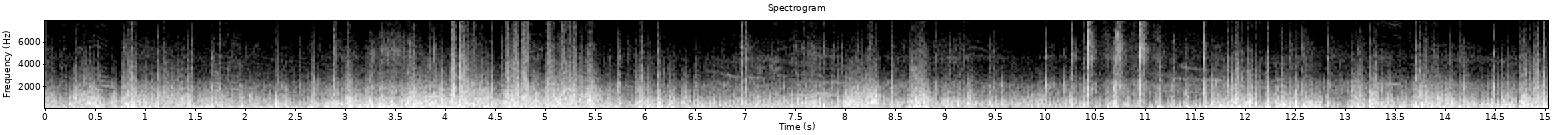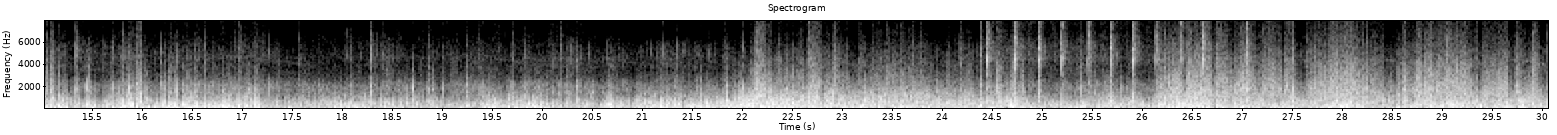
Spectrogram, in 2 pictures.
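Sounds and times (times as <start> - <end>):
fireworks bangs and crackling: 0.0 - 30.0
sharp firecracker cracks: 8.0 - 20.8, 22.6 - 29.9.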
